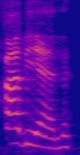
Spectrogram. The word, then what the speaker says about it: Fabienne: So we should ask her now for the correct pronunciation. So funny. So yeah, Fabienne.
